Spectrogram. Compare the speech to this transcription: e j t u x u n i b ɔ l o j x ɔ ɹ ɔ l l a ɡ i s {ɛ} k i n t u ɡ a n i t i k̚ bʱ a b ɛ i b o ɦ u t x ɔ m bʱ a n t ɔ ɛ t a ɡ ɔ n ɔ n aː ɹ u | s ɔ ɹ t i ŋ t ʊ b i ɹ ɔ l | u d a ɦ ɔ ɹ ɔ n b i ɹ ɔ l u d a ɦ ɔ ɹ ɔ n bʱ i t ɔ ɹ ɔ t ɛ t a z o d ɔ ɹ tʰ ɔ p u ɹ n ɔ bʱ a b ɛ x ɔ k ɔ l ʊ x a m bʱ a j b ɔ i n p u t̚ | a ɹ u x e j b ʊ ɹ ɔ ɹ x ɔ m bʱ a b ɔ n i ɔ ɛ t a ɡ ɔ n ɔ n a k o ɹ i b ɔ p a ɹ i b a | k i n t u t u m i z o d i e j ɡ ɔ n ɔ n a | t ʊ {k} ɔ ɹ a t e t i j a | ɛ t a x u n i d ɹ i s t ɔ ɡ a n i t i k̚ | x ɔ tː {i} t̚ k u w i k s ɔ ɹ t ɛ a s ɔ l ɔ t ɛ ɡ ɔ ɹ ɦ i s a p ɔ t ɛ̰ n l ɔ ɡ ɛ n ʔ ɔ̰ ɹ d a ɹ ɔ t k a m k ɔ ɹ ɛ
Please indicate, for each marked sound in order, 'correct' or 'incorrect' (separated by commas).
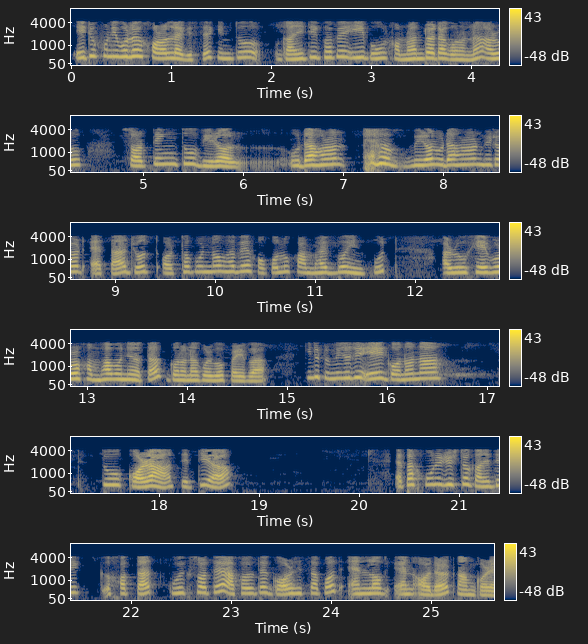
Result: correct, correct, incorrect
